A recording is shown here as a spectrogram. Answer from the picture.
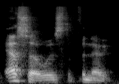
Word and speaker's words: Esso: the other companies had no territorial rights name esso is the phonetic pronunciation of the initials sno in the name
